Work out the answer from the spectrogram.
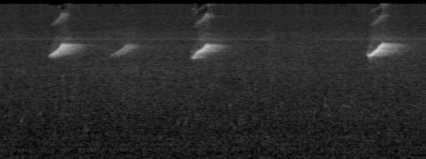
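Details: Scarlet-backed Flowerpecker recorded in natural habitat, Southeast Asia: sparse, very high thin tsit notes, four within a few seconds, one fainter, separated by pauses, against soft ambient hiss.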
